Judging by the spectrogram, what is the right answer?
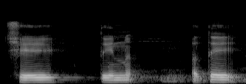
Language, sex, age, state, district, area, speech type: Punjabi, male, 18-30, Punjab, Sangrur, urban, read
